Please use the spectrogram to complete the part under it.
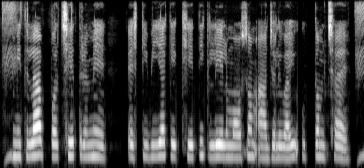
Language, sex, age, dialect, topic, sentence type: Maithili, female, 18-24, Southern/Standard, agriculture, question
